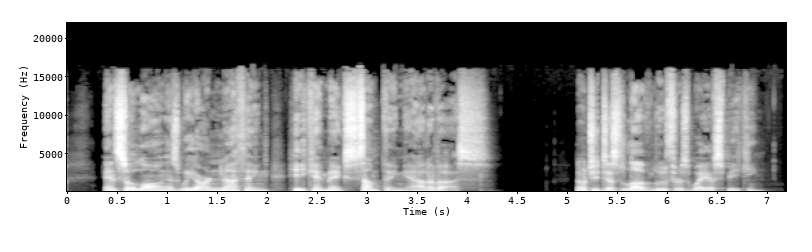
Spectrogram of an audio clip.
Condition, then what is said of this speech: None; typical speech.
